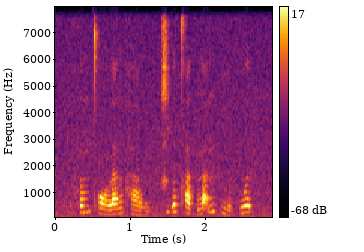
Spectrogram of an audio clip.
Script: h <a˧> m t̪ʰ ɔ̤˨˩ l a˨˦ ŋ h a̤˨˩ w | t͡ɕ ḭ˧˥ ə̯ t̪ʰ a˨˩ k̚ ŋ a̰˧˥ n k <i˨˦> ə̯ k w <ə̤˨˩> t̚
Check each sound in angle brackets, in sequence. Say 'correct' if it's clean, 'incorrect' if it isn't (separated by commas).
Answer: incorrect, incorrect, incorrect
